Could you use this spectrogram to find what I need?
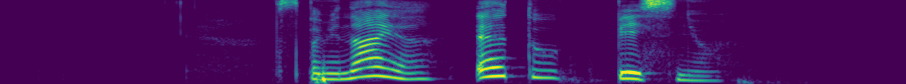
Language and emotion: Russian, positive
